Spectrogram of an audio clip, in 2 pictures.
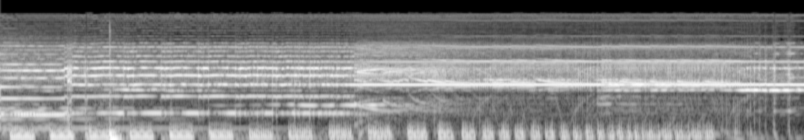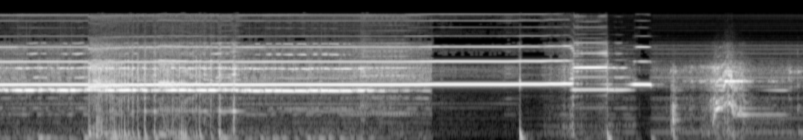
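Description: Ohio punk rock band's recorded song with distorted electric guitar, ending: a fast pounding rhythm in the low end stops about halfway through, leaving held, ringing guitar notes that cut off near the end, followed by a few faint scattered guitar noises.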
